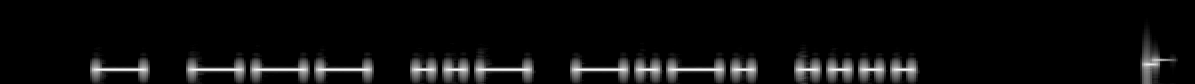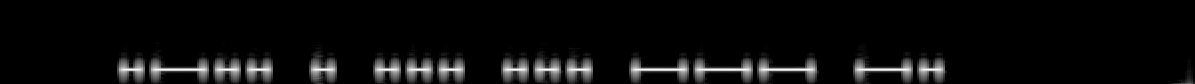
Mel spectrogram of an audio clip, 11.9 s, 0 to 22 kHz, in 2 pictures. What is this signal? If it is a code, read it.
Morse code, heard as a keyed tone, about 15 wpm, 700 Hz. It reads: TOUCH LESSON
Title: Sentences from Top 1200 Words - New Word Drill Alt - 15wpm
